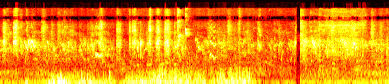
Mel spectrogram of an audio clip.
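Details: A flock of birds chatters with overlapping high chirps and tweets over low fluttering and rustling noise, then a brief sharp click near the end.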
